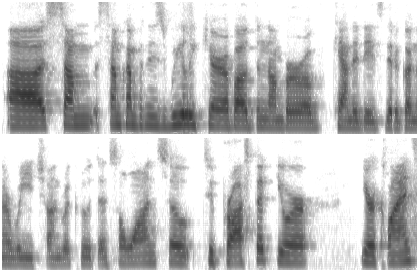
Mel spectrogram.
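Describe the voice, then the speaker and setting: A woman's voice: medium pitch, fairly bright tone. A woman whose first language is Serbian, a startup founder speaking English and frankly reviewing her own sales demo. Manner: self-critical, with fillers and restarts.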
